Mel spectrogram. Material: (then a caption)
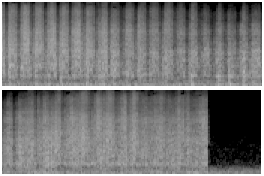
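Leather. A wooden-handled bristle brush scrubs foam over a white leather sneaker with a beige band. Quick, steady back-and-forth strokes make a bright, hissing scratch that blurs into a continuous rasp toward the end, then stops abruptly just before five seconds.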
